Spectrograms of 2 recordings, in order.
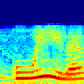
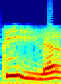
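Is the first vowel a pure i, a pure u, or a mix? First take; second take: pure u; pure i. First: The first vowel is a pure u sound. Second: The first vowel is a pure i sound. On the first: "ولا قلت قويلة" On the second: "ما قلتش قيلة"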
